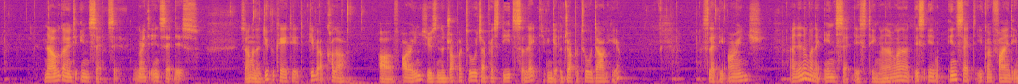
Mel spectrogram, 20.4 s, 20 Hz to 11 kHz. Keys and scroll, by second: 14.3 s.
